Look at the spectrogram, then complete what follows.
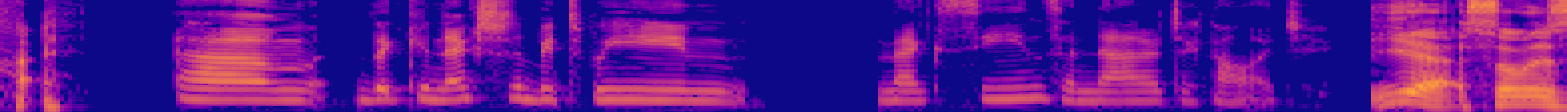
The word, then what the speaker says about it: MXene: it's MX yes um like jeans or whatever which is pronounced Maxine which is fun but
